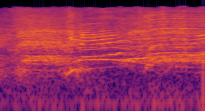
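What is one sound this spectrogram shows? A young woman screams and shouts angrily.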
